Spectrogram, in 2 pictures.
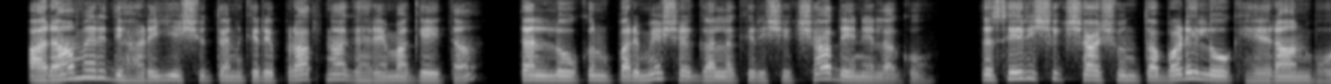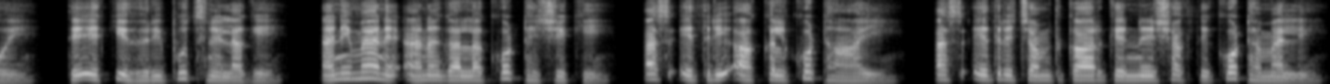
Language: Bhadrawahi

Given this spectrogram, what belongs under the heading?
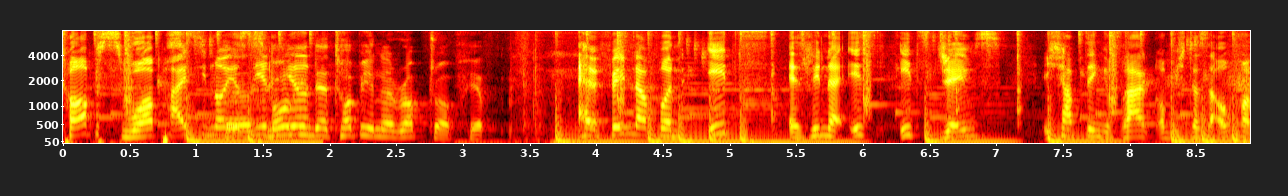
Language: German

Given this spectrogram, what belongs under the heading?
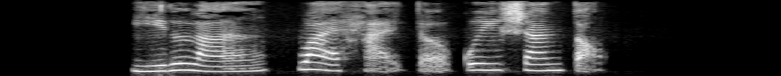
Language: Chinese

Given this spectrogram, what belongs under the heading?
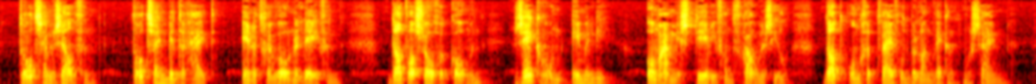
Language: Dutch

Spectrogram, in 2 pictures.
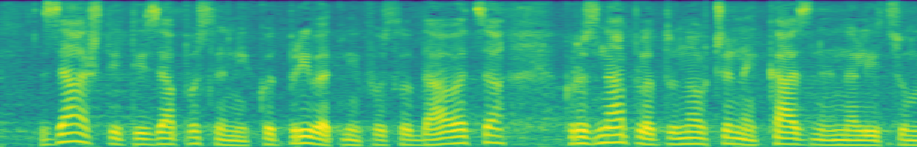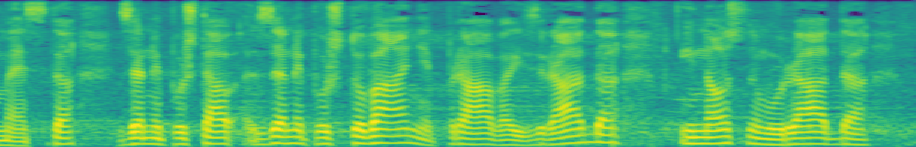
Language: Serbian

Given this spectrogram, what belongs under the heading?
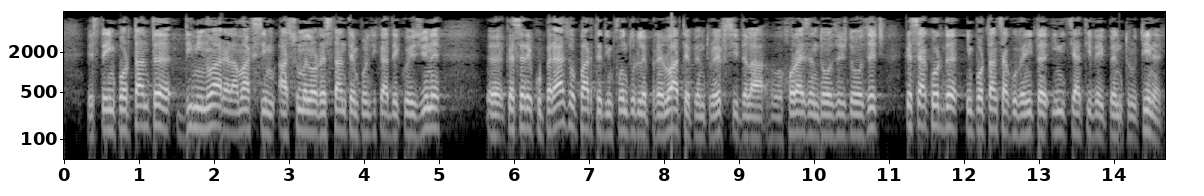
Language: Romanian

